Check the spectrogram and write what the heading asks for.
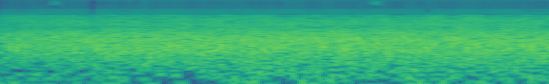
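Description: An audience applauds loudly and steadily, a dense wash of many hands clapping that holds at the same level for the whole few seconds, with no voices over it.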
